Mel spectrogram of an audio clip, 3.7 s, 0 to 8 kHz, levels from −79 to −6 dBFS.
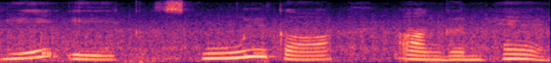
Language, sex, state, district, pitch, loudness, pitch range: Hindi, female, Punjab, Fazilka, 200 Hz, -18 LUFS, 180-230 Hz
